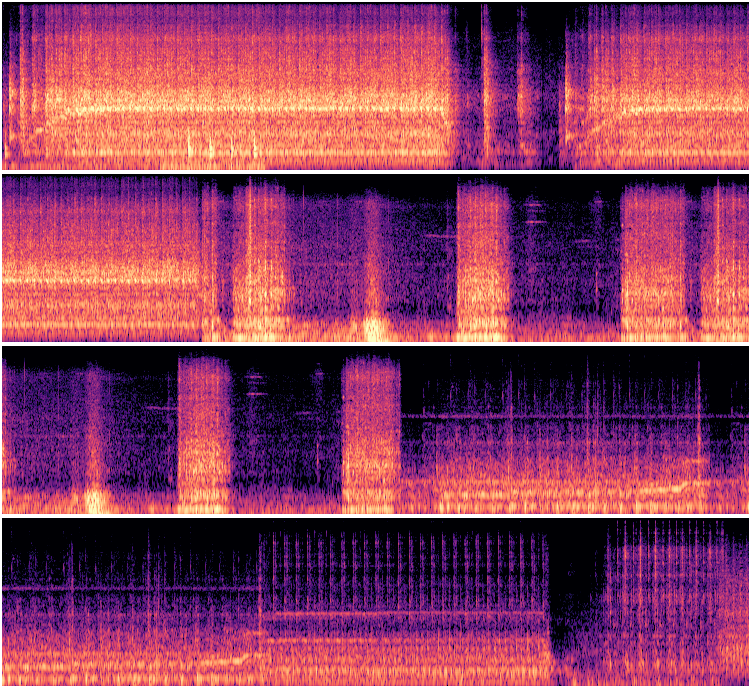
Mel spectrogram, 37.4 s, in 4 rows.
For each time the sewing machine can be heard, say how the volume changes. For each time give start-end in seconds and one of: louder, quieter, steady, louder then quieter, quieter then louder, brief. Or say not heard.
0.1-37.3 quieter.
